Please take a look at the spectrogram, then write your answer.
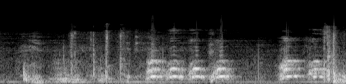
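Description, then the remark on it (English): A small dog barks in a quick series of high, yappy bursts, fairly loud, with a short pause between two clusters of yips. “That's a dog back here somewhere.”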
